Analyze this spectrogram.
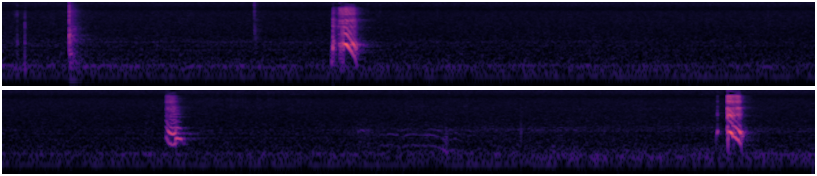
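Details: Sleeping baby gives short, sharp hiccup sounds a few seconds apart while asleep; infant hiccups.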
